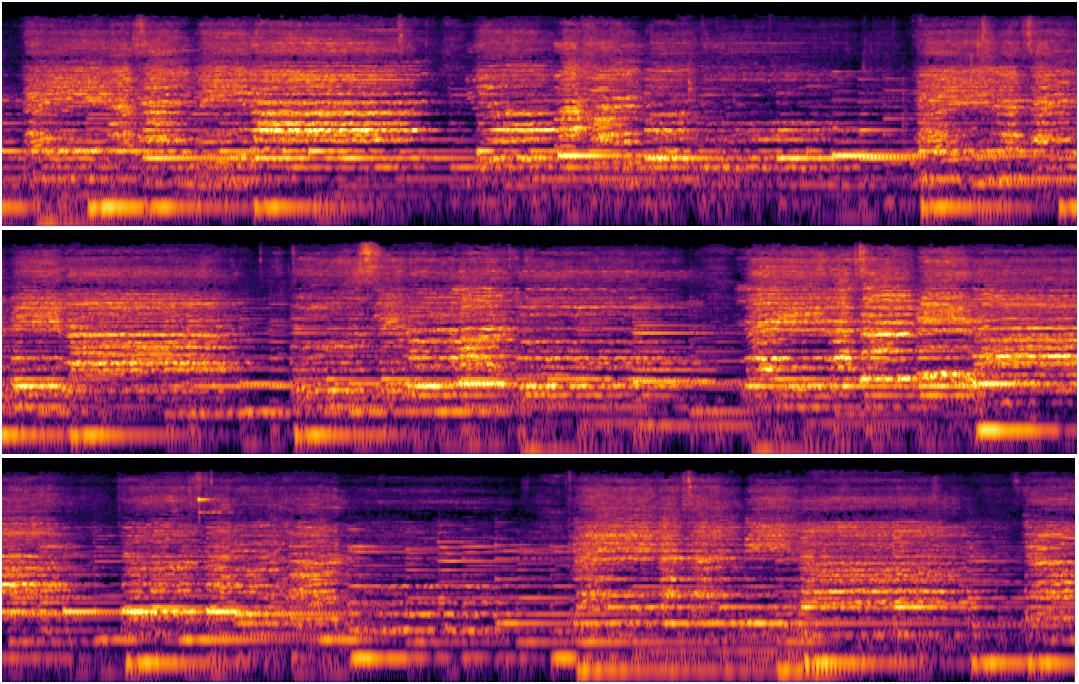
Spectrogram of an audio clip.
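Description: Mixed choir of children and adults singing in harmony, with piano accompaniment holding low bass notes beneath the voices.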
